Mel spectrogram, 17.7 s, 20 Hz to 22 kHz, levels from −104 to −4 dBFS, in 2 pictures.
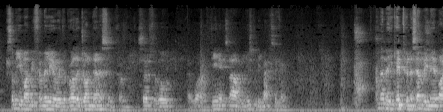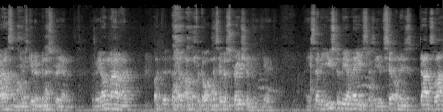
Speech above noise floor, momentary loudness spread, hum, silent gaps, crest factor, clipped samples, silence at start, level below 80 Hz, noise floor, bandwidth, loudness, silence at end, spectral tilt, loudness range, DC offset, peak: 22 dB; 17 LU; none; none; 20 dB; under 0.1%; 0.15 s; -56 dBFS; -52 dBFS; 18 kHz; -30 LUFS; 0 s; -5.5 dB/octave; 8 LU; under 0.1%; -12 dBFS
